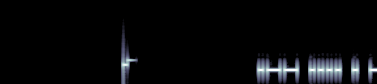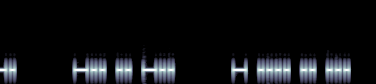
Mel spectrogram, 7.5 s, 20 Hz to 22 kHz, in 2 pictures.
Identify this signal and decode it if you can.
Morse code, heard as a keyed tone, about 28 wpm, 700 Hz. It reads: WHEN DID THIS
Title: 2x Word-Spacing - Sentences from Top 400 Words - 28wpm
